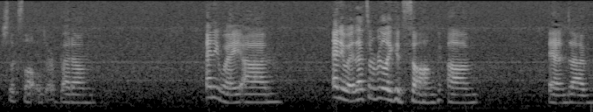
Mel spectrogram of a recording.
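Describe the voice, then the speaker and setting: A woman's voice: mid-range voice, moderate pace, long pauses, bright, forceful tone, a little hiss or hum, low-quality recording. A young woman chatting casually to camera as a vlogger, rambling with lots of fillers and restarts. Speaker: vlogger and singer.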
